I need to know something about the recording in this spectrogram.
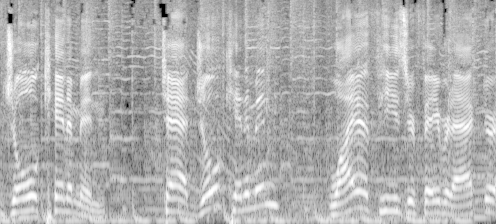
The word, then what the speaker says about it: Kinnaman: Joel Kinnaman Chad Joel kinnamon yfp is your favorite actor and if you've never heard of him also his name rhymes with cinnamon Joel kinnaman's underrated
